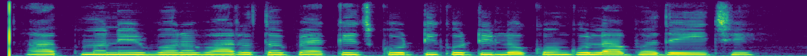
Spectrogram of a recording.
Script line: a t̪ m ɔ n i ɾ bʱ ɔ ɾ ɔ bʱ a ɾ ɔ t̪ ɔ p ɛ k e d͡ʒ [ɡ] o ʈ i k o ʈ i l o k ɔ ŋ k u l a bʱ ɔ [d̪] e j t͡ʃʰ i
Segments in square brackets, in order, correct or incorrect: incorrect, correct

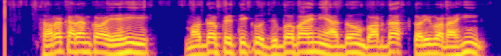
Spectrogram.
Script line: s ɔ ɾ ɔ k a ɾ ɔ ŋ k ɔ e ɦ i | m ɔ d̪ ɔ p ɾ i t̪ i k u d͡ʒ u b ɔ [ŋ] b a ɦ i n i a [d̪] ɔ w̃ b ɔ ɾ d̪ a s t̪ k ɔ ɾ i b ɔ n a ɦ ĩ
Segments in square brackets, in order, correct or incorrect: incorrect, correct

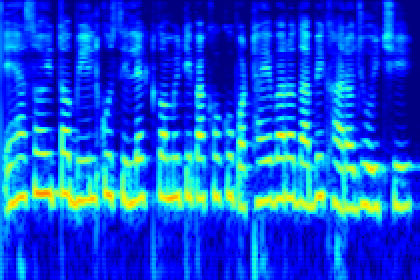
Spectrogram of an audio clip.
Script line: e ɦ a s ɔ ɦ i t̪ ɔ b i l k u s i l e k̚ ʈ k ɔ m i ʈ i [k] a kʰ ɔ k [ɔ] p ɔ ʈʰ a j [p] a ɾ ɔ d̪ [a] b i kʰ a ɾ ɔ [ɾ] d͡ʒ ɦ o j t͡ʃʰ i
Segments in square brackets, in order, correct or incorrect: incorrect, incorrect, incorrect, correct, incorrect

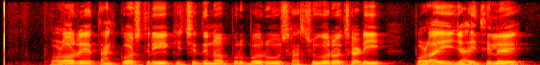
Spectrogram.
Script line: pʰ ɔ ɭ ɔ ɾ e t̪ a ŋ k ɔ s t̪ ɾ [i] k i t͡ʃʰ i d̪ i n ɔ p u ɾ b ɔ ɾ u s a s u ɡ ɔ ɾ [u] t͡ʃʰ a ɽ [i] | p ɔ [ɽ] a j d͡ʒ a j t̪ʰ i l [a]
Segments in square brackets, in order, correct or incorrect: correct, incorrect, correct, incorrect, incorrect

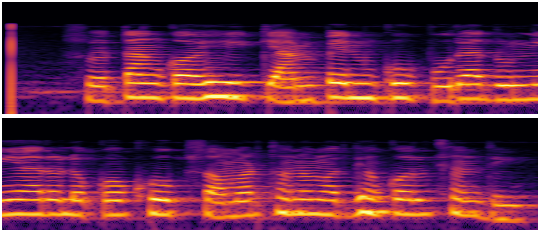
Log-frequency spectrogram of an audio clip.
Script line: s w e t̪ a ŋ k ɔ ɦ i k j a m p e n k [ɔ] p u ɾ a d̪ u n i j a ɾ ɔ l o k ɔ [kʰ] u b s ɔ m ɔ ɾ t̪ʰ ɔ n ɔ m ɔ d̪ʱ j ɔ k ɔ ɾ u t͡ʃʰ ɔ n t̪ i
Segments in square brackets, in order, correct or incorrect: incorrect, correct

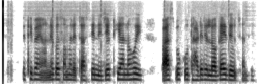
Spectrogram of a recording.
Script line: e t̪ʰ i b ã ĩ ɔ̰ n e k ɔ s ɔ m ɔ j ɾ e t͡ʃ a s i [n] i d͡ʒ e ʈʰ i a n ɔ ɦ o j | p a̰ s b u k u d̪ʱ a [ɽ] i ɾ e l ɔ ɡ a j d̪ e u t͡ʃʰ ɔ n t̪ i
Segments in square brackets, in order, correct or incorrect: correct, correct

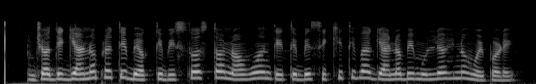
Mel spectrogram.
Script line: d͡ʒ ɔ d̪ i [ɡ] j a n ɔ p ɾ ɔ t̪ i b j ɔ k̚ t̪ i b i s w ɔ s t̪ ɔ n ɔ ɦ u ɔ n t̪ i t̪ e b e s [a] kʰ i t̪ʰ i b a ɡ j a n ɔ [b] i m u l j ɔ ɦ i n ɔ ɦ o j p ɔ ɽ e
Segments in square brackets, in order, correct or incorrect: correct, incorrect, correct

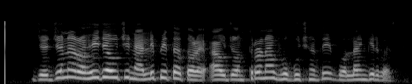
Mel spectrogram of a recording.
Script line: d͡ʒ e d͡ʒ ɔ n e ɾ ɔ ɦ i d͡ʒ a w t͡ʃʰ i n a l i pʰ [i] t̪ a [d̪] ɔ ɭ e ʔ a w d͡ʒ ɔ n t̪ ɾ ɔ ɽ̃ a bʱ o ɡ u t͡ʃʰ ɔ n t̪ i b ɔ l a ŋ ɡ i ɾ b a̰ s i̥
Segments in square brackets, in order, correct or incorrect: correct, incorrect

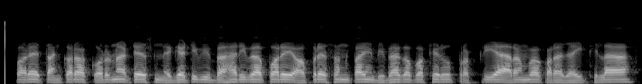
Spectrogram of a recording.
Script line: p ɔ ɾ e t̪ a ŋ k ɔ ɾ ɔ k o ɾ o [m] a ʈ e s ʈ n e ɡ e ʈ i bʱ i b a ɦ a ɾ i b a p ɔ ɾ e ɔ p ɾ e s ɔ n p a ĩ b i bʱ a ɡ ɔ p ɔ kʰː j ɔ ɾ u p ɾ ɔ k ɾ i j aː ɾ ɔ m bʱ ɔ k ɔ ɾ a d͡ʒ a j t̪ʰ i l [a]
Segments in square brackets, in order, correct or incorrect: incorrect, correct

